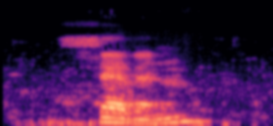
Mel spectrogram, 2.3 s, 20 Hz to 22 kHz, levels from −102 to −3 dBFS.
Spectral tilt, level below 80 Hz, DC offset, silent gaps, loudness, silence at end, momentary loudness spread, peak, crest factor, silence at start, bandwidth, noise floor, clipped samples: -5.5 dB/octave; -56 dBFS; under 0.1%; none; -21 LUFS; 0.4 s; 19 LU; -4 dBFS; 20 dB; 0.4 s; 7 kHz; -48 dBFS; under 0.1%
